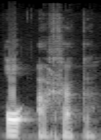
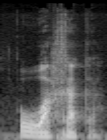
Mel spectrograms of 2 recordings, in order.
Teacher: en realidad se pronuncia Wa Como si fuese una u deslizada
